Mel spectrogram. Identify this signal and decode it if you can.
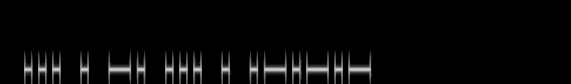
Morse code, heard as a keyed tone, about 17 wpm, 700 Hz. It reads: SENSE.
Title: Sentences from Top 900 Words 17wpm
